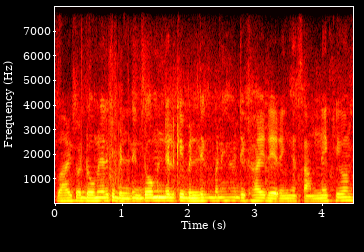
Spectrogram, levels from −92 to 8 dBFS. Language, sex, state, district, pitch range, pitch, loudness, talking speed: Hindi, male, Madhya Pradesh, Umaria, 110-120 Hz, 115 Hz, -15 LUFS, 270 wpm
